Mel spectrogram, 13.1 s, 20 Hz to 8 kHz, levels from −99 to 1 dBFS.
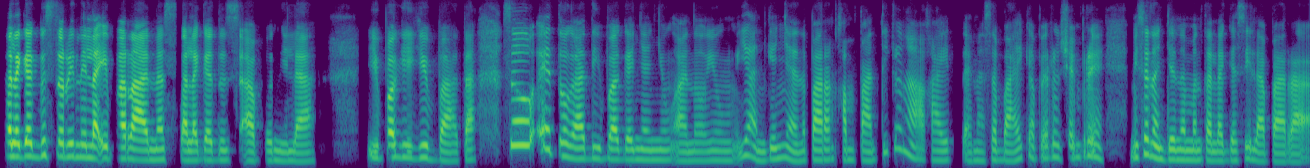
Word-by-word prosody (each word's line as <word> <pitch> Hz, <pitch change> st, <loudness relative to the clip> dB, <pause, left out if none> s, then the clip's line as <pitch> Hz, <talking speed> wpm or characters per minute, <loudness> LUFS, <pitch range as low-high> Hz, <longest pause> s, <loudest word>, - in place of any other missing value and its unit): Talagang 235 Hz, 0 st, +10 dB
gusto 245 Hz, 0 st, +1 dB
rin 230 Hz, -, +3 dB
nila 215 Hz, -2 st, +7 dB
iparanas 180 Hz, -3 st, +5 dB
talaga 165 Hz, +1 st, +3 dB
dun 170 Hz, +1 st, -7 dB
sa 160 Hz, -2 st, -1 dB
apo 160 Hz, +2 st, -9 dB
nila 155 Hz, -2 st, -2 dB, 0.5 s
'yung -, -, -6 dB
pagiging 215 Hz, -1 st, +2 dB
bata. 155 Hz, -2 st, -2 dB, 0.3 s
So, -, -, -5 dB, 0.2 s
ito 345 Hz, -9 st, 0 dB
nga, 190 Hz, -3 st, +3 dB
'di 195 Hz, +1 st, -7 dB
ba, 180 Hz, -1 st, +1 dB
ganyan 175 Hz, -1 st, -4 dB
yung 175 Hz, 0 st, -8 dB
ano, 160 Hz, 0 st, -5 dB
yung 165 Hz, 0 st, -10 dB
yan, 165 Hz, -11 st, -6 dB
ganiyan 190 Hz, -5 st, -5 dB
na 165 Hz, -, -13 dB
parang 175 Hz, 0 st, +1 dB
kampante 175 Hz, -, -6 dB
ka 365 Hz, +2 st, -11 dB
nga -, -, -4 dB
kahit, 165 Hz, 0 st, -7 dB
ah, -, -, -8 dB
nasa 165 Hz, +1 st, -8 dB
bahay 160 Hz, +3 st, -4 dB
ka 205 Hz, -, -8 dB
pero 225 Hz, -, -6 dB
siyempre 205 Hz, 0 st, -4 dB, 0.3 s
minsan 230 Hz, +4 st, 0 dB
nandiyan 180 Hz, -4 st, 0 dB
naman 170 Hz, 0 st, -4 dB
talaga 165 Hz, -1 st, -3 dB
sila 165 Hz, -4 st, -3 dB
para, 145 Hz, -1 st, -2 dB
175 Hz, 190 wpm, -24 LUFS, 165-205 Hz, 0.5 s, Talagang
